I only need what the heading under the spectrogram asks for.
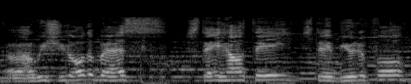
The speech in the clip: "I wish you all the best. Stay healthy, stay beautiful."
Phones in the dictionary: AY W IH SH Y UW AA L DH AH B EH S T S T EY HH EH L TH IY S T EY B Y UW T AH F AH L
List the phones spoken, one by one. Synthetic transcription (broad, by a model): AY W IH SH Y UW AA L DH AH B EH S T S T EY HH EH L TH IY S T EY B Y UW T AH F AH L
